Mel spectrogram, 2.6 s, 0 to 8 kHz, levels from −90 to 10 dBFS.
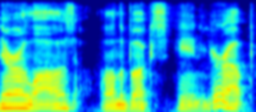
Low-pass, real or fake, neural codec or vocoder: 7.2 kHz; real; none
